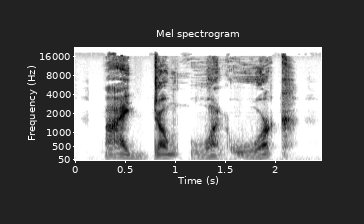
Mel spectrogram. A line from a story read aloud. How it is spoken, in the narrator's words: said Hezekiah grimly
